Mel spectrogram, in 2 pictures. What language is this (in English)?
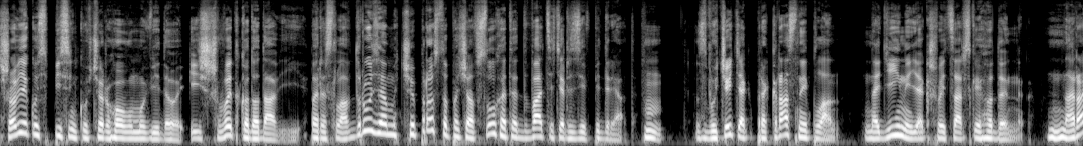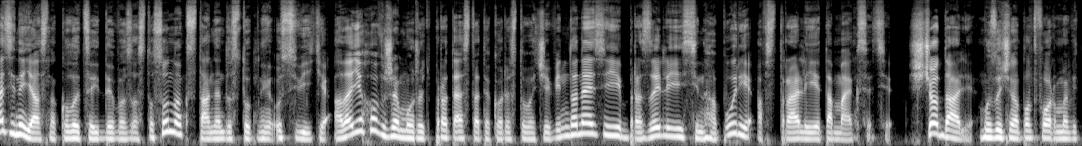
Ukrainian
